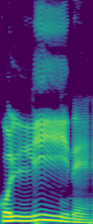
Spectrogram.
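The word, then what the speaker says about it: colline: 때라고 봅니다 자 넘어갑니다 꼴리네 2 엘은 2개가 있습니다 그래서 그거는 꼴리네 하고 l 2개를 강하게 발음 해 주시기 바랍니다 그 다음에 강세는 e 에 있습니다 그래서 꼴 이인혜 그렇게 바람 하시기 바랍니다 자 그 다음 bag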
